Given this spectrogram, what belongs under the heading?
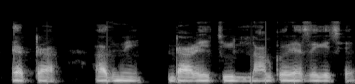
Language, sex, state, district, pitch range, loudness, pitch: Bengali, male, West Bengal, Malda, 85-90 Hz, -20 LUFS, 90 Hz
